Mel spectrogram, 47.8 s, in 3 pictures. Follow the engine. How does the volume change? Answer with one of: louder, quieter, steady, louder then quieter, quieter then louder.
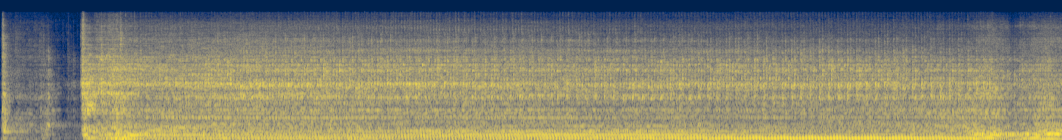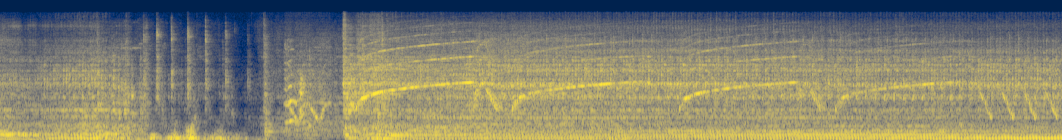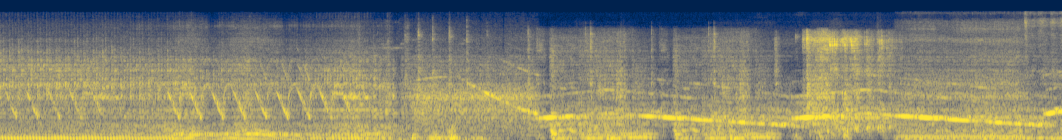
steady.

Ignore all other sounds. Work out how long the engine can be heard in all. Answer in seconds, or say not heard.
48 s.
